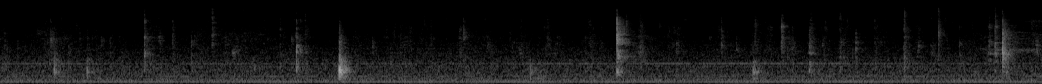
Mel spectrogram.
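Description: Wooden spoon stirring soaked croissant pieces in an egg-and-milk custard in a bowl: scattered soft taps and wet squelches, the loudest a little over three seconds in and another about six seconds in, over a steady low hum.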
